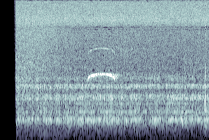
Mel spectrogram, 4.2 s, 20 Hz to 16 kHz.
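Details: Near Portal, Arizona, on 1 June 2024, a dusky-capped flycatcher (Myiarchus tuberculifer) gives one plaintive whistled note that rises slightly and then slurs down, over a steady engine-like hum.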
